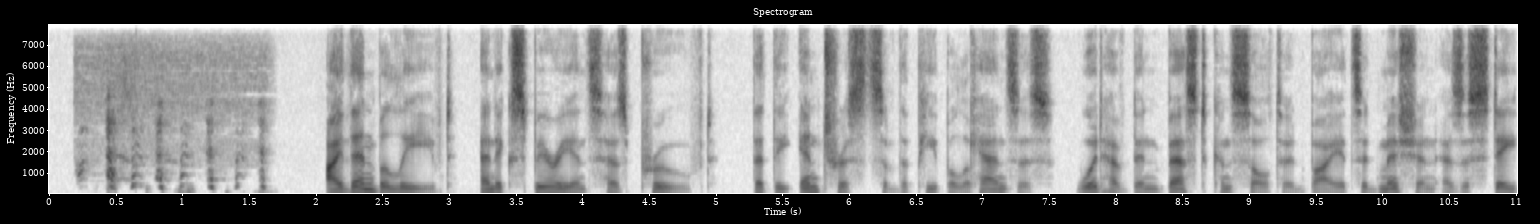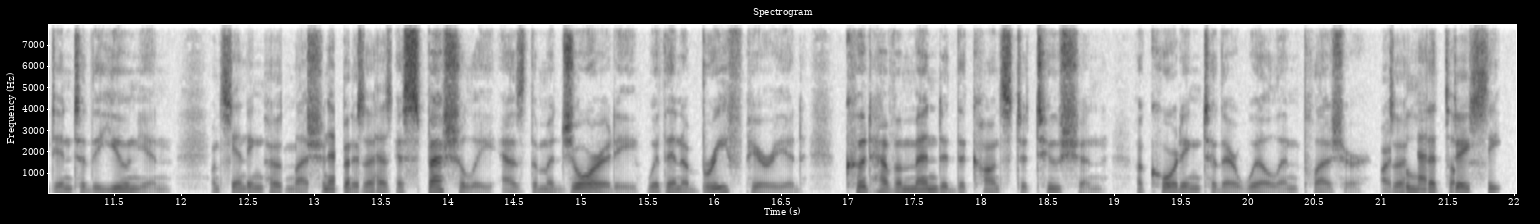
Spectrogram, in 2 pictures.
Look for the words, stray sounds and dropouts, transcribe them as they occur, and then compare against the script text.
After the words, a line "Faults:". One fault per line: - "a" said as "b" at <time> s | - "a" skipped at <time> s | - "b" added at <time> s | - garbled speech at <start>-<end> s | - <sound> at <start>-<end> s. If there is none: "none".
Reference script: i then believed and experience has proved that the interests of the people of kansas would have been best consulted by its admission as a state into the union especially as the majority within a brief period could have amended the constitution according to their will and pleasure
i then believed and experience has proved that the interests of the people kansas would have been best consulted by its admission as a state into the union [garbled] especially as the majority within a brief period could have amended the constitution according to their will and pleasure [garbled]
Faults:
- cough at 0.2-1.7 s
- "of" skipped at 6.9 s
- garbled speech at 12.2-13.6 s
- garbled speech at 21.0-21.9 s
